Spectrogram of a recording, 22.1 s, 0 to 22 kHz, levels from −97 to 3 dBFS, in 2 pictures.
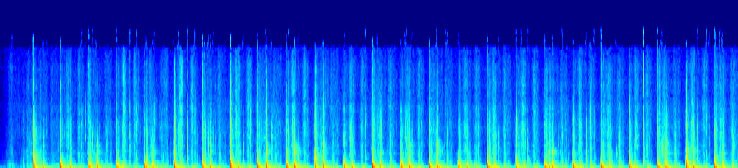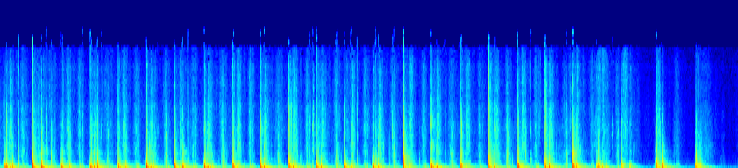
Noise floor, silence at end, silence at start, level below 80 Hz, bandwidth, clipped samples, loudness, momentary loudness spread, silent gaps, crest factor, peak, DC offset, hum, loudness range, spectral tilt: -57 dBFS; 0.4 s; 0.5 s; -46 dBFS; 17.5 kHz; under 0.1%; -31 LUFS; 7 LU; none; 30 dB; 0 dBFS; under 0.1%; none; 2 LU; -7 dB/octave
